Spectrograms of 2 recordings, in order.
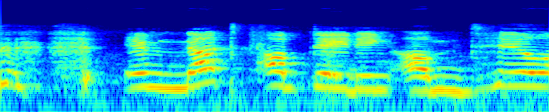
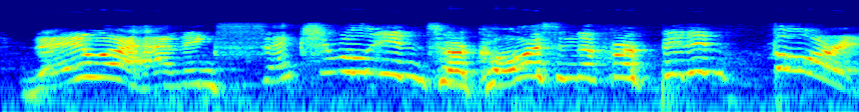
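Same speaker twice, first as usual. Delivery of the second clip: furious yelling, rising high in pitch; 9 semitones higher than usual. Narrator reads a character's accusation against two others: furious yell. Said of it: "he yelled in a furious voice".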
